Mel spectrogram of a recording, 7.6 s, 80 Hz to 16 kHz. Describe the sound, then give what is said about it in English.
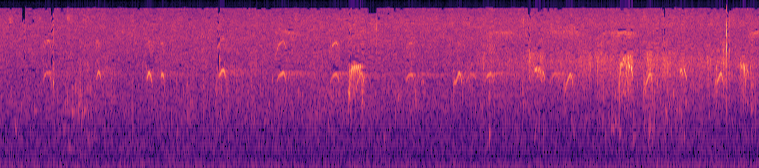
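Many birds chirp and call in scattered bursts at a coastal lagoon in South Africa, over a steady low rumble of wind and open water. No one speaks. “According to BirdLife South Africa, it supports more than 20,000 birds of 250 different species, which is quite remarkable.”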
